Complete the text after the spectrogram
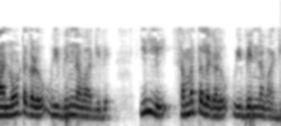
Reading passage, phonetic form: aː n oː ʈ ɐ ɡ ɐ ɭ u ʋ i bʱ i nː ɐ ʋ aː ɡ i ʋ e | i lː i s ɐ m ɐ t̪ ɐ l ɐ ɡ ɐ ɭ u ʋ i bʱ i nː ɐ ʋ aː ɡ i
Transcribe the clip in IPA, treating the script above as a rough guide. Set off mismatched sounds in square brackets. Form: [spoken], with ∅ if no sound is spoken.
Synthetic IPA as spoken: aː n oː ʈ ɐ ɡ ɐ ɭ u ʋ i bʱ i nː ɐ ʋ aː ɡ i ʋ e | i lː i s ɐ m ɐ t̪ ɐ l ɐ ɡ ɐ ɭ u ʋ i bʱ i nː ɐ ʋ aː ɡ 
